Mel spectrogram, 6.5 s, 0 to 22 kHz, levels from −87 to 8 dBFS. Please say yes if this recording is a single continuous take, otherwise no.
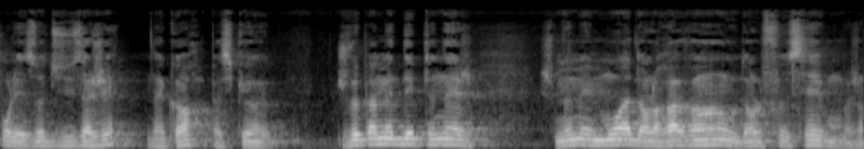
yes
